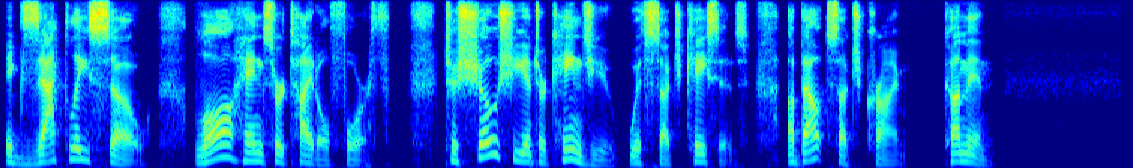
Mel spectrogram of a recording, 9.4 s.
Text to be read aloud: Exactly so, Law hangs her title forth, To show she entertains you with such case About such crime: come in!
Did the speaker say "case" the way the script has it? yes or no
no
